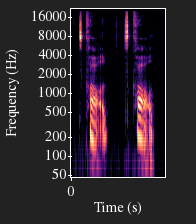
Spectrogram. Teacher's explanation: The word it's is said so quickly that the vowel gets dropped completely with just a ts sound remaining, which gets attached to the following word.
